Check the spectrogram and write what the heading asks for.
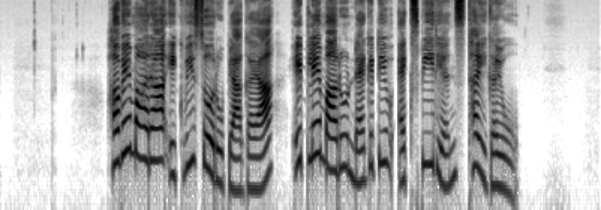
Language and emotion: Gujarati, neutral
